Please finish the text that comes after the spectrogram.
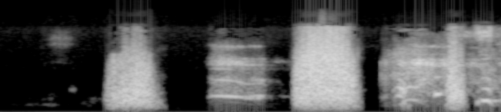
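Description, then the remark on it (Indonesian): A bird calls in a quick series of four loud bursts, alternating harsh raspy squawks with more tonal, warbling notes, with no talking over them. “apaan tuh suara apa kok ada burung”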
